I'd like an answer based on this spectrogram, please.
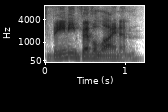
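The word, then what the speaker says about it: Veini Vehviläinen: record and say i believe the name is pronounced veiny vivilinen there's a lot of visa well done it's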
